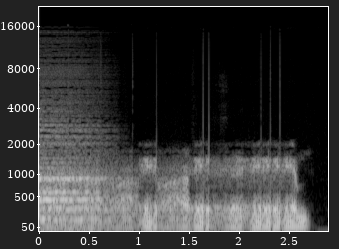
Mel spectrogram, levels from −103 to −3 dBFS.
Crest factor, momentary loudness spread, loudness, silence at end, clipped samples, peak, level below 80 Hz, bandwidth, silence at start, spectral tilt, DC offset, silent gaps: 16 dB; 6 LU; -32 LUFS; 0.2 s; under 0.1%; -16 dBFS; -40 dBFS; 9.8 kHz; 0 s; -9 dB/octave; under 0.1%; none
